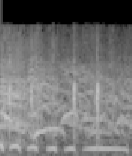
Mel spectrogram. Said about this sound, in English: There you have it, folks. We got applause. I need a little applause for that. Well done here.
